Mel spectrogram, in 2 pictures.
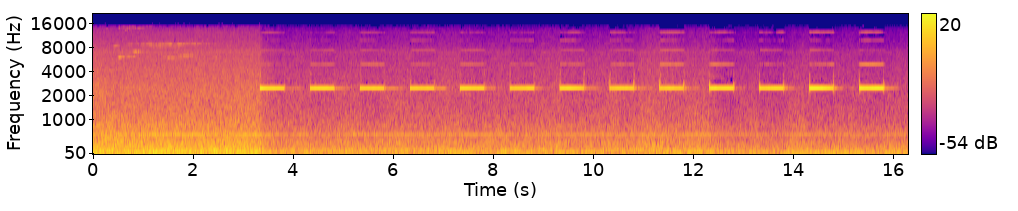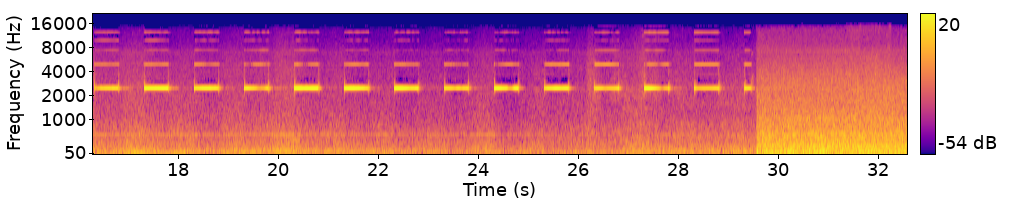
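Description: Dump truck's reversing alarm beeping about once a second with a high, even pitch, starting about three seconds in, over the low steady running of its diesel engine as it backs up and tips its load of iron ore.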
